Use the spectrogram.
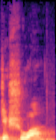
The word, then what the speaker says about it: Yeshua: ¿Qué quiere decir Yeshua?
